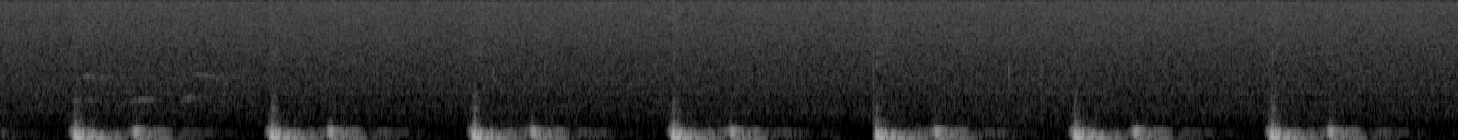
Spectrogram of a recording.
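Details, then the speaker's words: Heart heard through a stethoscope after slow breathing to lower a slightly fast pulse, judged perfectly fine, in an ASMR simulated check-up; normal heart sounds. "Alright, your heartbeat is perfectly fine. There's nothing to worry about."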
